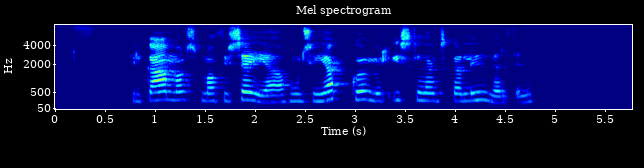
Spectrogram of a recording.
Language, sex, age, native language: Icelandic, female, 20-29, Icelandic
